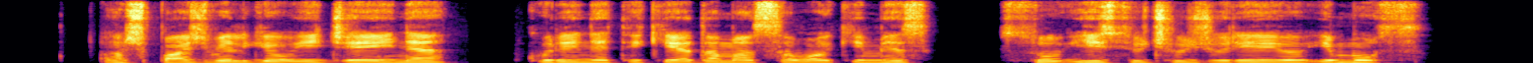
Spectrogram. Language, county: Lithuanian, Telšiai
